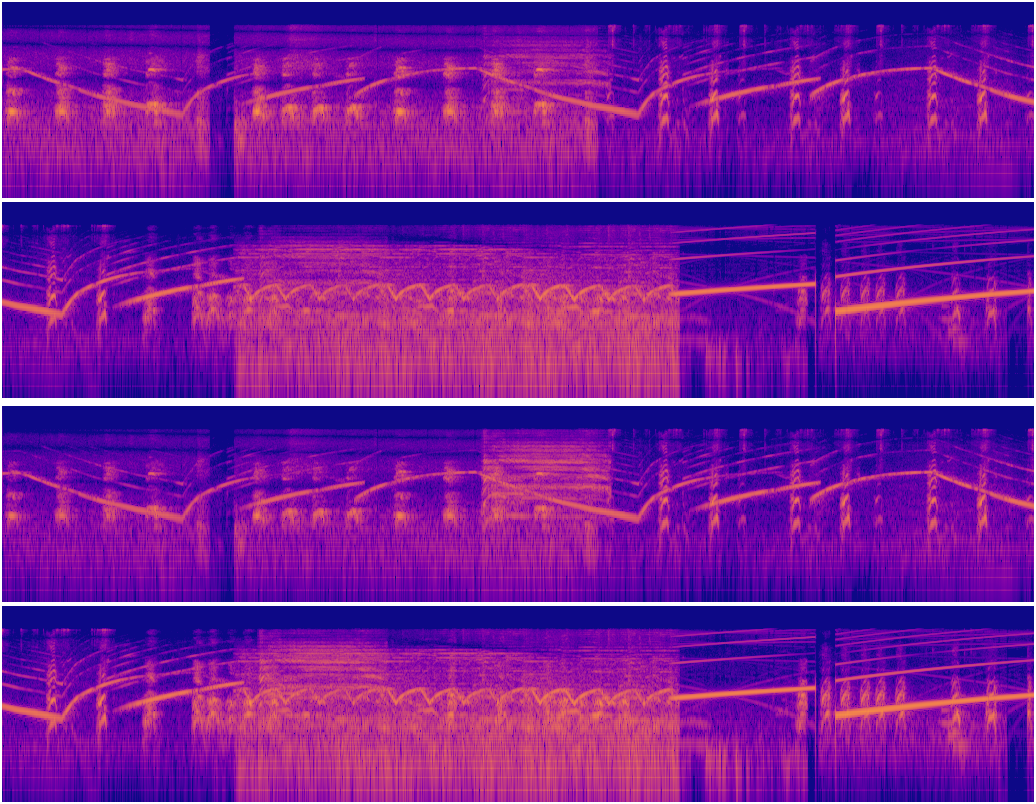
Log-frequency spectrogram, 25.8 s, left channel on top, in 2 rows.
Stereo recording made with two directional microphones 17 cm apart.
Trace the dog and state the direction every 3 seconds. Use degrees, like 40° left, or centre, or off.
40° left, 30° left, 20° left, centre, 20° right, 30° right, 40° right, 50° right, 50° right.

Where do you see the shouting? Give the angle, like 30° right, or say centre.
50° right.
